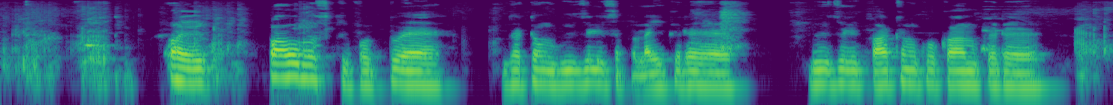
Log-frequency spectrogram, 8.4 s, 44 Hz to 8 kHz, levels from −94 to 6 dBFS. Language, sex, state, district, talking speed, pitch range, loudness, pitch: Rajasthani, male, Rajasthan, Churu, 135 wpm, 115-130 Hz, -18 LUFS, 120 Hz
